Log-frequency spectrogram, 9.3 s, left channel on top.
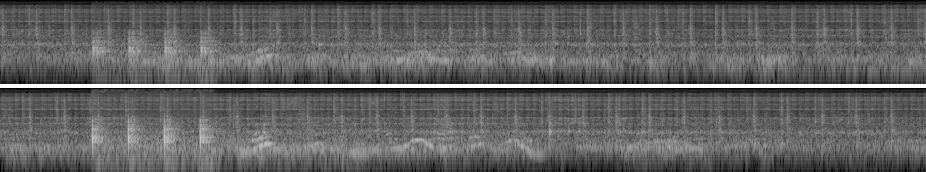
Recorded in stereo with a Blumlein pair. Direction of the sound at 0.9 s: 50° right.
